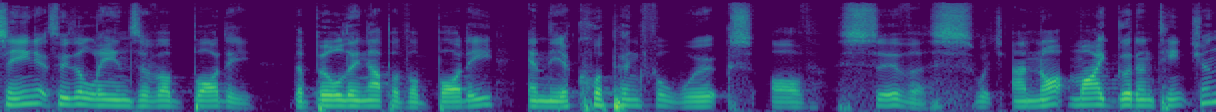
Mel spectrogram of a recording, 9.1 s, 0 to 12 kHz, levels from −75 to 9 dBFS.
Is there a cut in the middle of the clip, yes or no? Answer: no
